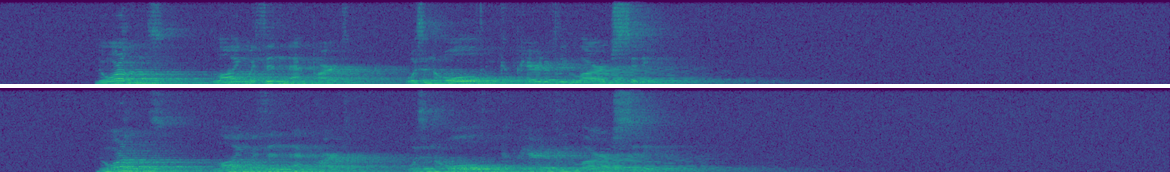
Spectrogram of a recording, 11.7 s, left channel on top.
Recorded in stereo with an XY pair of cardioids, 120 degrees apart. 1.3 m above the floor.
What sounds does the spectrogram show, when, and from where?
1.0 s a man speaking: 70° left, 3.5 m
